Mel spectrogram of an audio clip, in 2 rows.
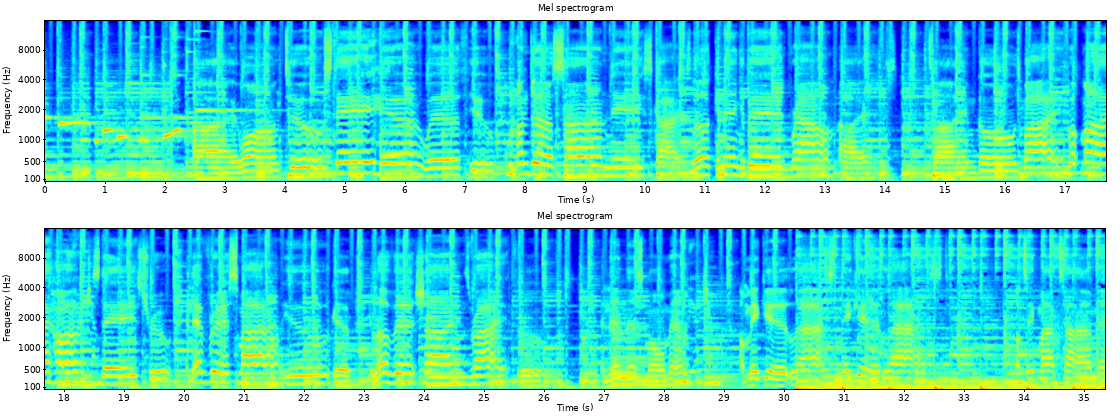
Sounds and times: Music: 0.0s - 35.3s.

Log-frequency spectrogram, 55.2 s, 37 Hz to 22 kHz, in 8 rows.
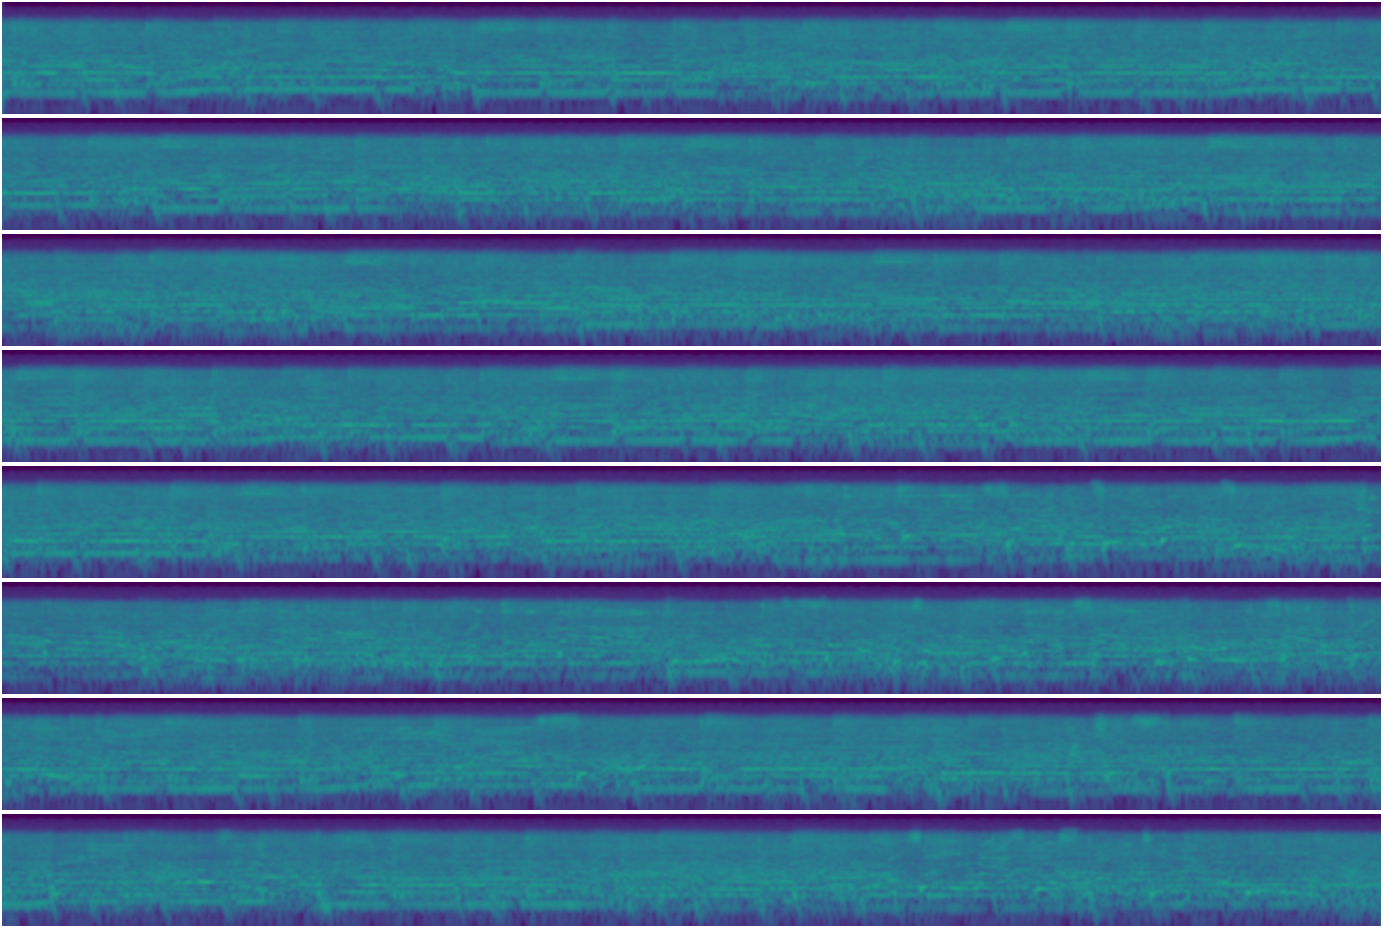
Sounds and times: Pop music: 0.0s - 55.1s.

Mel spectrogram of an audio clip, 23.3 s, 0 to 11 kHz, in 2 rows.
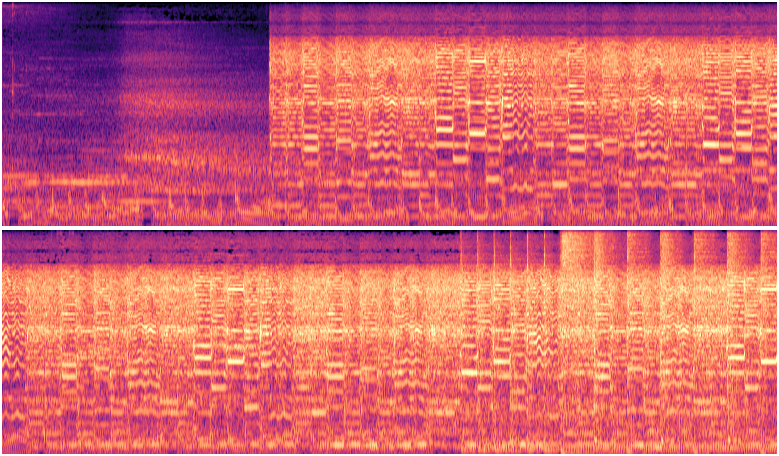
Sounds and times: Music: 0.0s - 23.2s.

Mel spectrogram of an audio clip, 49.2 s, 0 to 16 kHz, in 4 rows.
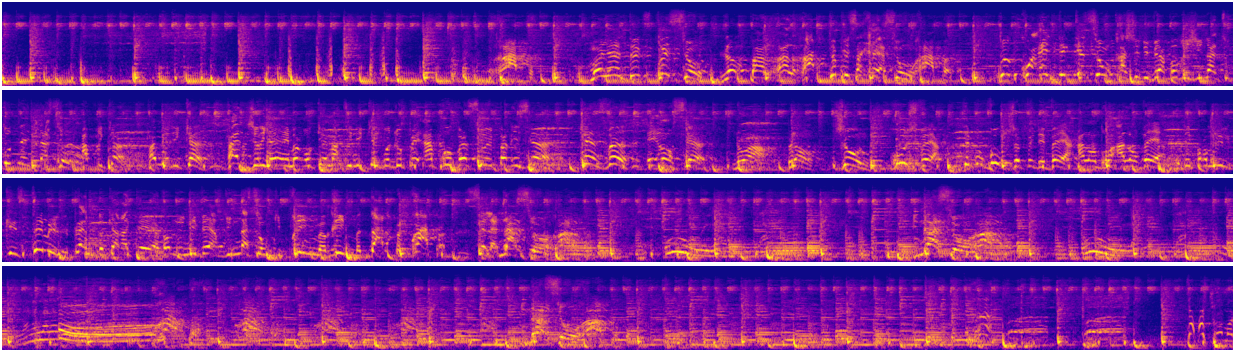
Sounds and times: Hip hop music: 0.0s - 49.2s
Rapping: 4.9s - 32.4s, 33.6s - 43.4s, 46.6s - 49.2s.

